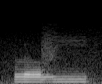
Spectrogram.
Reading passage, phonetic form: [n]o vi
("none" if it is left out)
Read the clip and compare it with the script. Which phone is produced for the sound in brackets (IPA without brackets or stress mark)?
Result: l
